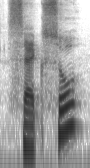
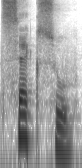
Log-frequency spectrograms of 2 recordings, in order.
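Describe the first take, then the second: First: The final vowel sounds like O. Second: The final vowel sounds like U. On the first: The speaker calls it wrong. "So not sexo" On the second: The speaker calls it right. "the vowel O in word final position will almost always sound like U"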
